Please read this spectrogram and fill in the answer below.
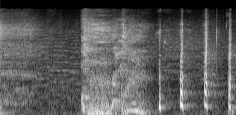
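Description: A person coughing once, a short rough burst a little under a second in, followed by two short sharp clicks.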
